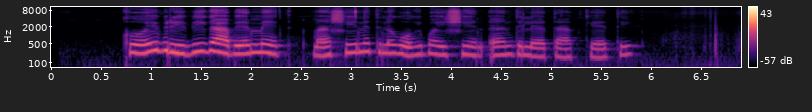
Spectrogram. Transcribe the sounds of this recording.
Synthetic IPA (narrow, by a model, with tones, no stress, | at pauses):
ko˨i˦biɾi˨bi˦kabe˦met | ma˨ʃi˦ne˦tne˦ko˨ki˦bɔ˦iʃenɛndilɛ˨tap̚kɛ˨ti˦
